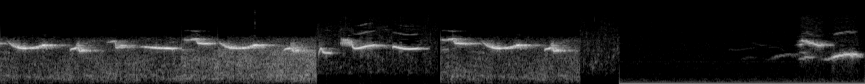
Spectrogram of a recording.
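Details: Rufous-bellied thrush singing the Piedade song type, female calls included: a run of whistled, down-slurred notes for about six seconds, then a pause and a short burst of higher, varied chirps near the end.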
